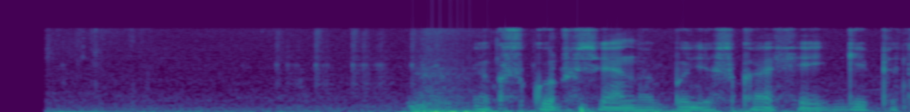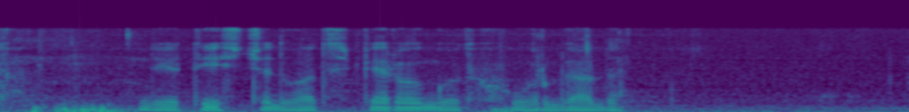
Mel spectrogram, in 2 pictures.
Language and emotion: Russian, neutral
